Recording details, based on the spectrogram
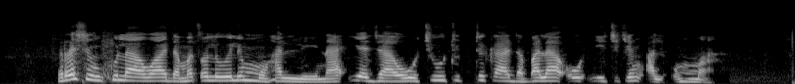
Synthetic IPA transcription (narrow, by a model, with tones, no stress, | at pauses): ɾɐ˦ʃɪ˨ŋkʷʊ˦laː˨waː˦da˨mɐ˦sʼɐ˦loː˦nɪ˦mːʊ˨ɦa˦lːeː˨na˨ʔɪ˦ja˨d͡ʒaː˦woː˦t͡ʃuː˦tʊ˦tːʊ˦kaː˨da˨bɐ˦laː˦ʔoː˦ʔʲiː˦t͡ʃɪ˦kʲɪ˦ŋʔa̰˨lʔʊ˦mːa̰ː˨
